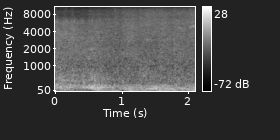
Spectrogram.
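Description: Audience applauding in a large hall, heard as a steady, dull, low-pitched rumble of clapping.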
